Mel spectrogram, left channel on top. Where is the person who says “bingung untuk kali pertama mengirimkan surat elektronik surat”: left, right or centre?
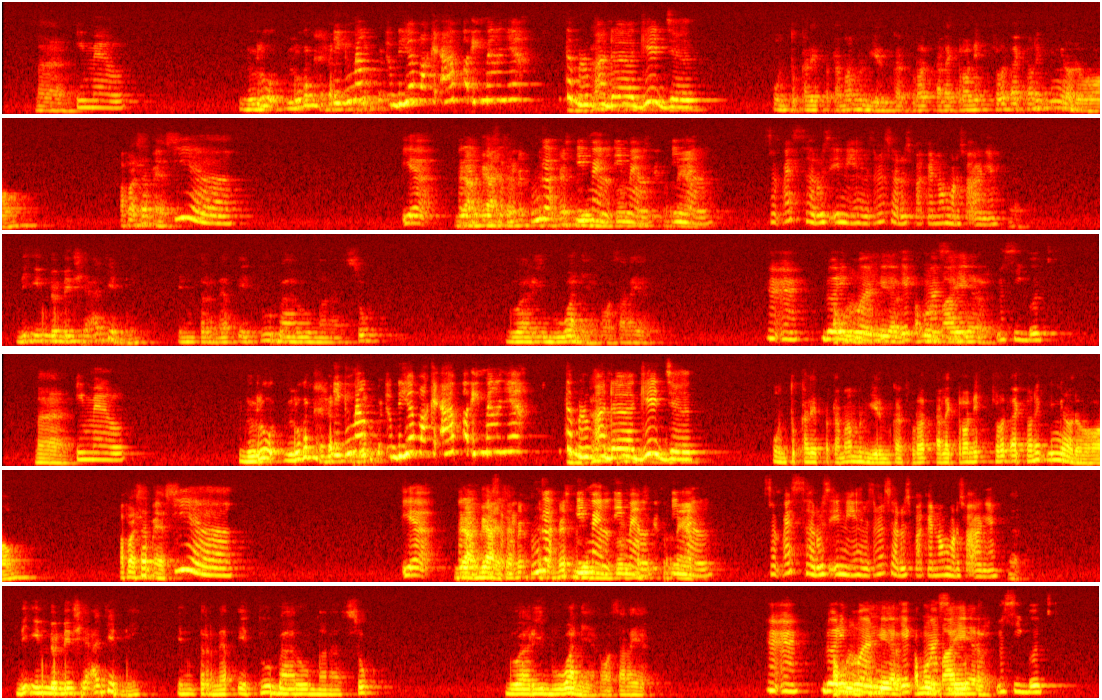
Right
